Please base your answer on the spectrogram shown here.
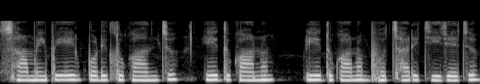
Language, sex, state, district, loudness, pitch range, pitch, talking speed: Garhwali, female, Uttarakhand, Tehri Garhwal, -13 LUFS, 200-210 Hz, 205 Hz, 200 wpm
